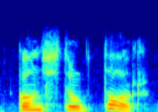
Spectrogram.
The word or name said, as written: constructor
